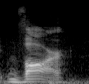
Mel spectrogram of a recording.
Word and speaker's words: WARR: The team from Munich University, VAR... Even though it's spelled WARR, theirs went up to 200 miles an hour, just like 201 point something.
